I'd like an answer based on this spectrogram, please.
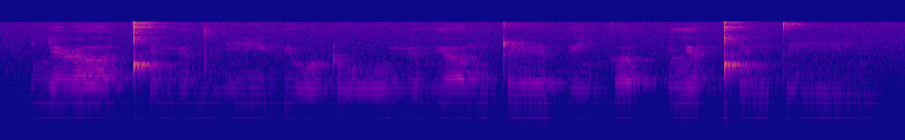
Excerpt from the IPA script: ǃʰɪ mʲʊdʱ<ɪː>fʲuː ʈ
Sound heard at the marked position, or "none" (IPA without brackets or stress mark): iː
